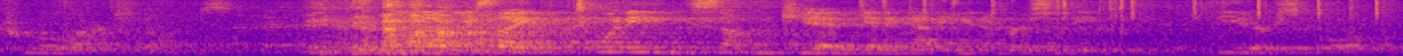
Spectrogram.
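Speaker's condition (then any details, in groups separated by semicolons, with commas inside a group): No condition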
